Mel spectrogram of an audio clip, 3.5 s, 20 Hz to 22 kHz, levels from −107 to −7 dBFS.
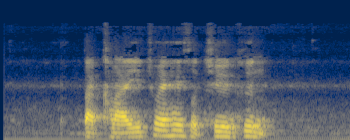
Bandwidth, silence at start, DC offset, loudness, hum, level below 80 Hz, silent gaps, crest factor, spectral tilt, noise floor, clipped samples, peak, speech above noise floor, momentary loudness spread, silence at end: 7 kHz; 0.85 s; under 0.1%; -20 LUFS; none; -52 dBFS; none; 16 dB; -8 dB/octave; -53 dBFS; under 0.1%; -4 dBFS; 34 dB; 5 LU; 0.8 s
